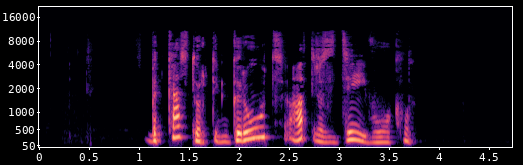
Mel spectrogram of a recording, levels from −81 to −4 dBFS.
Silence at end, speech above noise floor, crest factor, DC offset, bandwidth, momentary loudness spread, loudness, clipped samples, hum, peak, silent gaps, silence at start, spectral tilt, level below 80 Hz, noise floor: 1 s; 57 dB; 22 dB; under 0.1%; 11.5 kHz; 12 LU; -21 LUFS; under 0.1%; none; -2 dBFS; none; 1.1 s; -6 dB/octave; -72 dBFS; -78 dBFS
